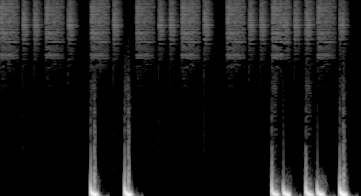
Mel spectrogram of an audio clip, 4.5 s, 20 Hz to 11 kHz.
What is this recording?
On Rd Bruce Drums 1
106Bpm, 8 bar loop we created for our On Road Bruce project.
